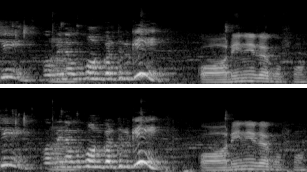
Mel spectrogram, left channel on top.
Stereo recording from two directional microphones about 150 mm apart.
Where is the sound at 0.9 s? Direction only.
45° right (ahead or behind).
